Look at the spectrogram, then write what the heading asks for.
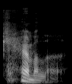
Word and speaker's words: Kamala: to say about camella i'm sorry i've been pronouncing her name wrong so now i understand it's camella so kamala harris literally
